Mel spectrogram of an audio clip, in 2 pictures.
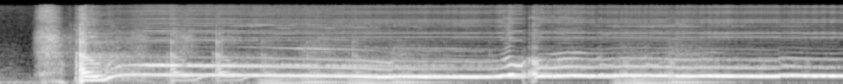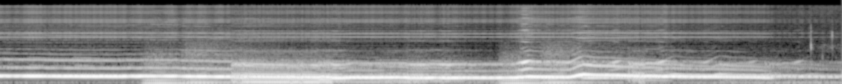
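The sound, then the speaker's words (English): Voices howl at a full moon close to midnight under a clear, cool sky, imitating wolves: long, sustained howls rise and waver in pitch, continuing nearly unbroken for about twelve seconds, loud, with a lower voice joining in at intervals. “We howled at the moon just for a moment, pretending we were wolves.”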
